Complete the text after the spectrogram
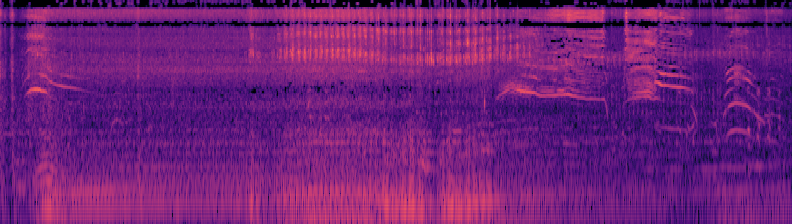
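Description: A steam engine's motor rumbles low and steady.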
